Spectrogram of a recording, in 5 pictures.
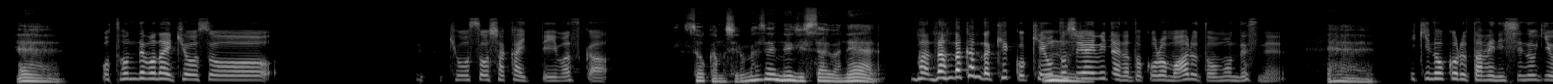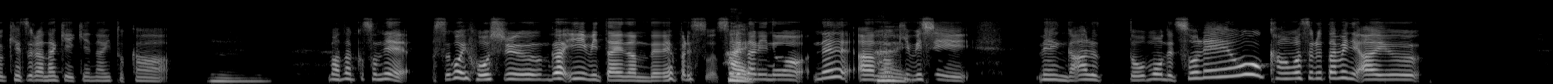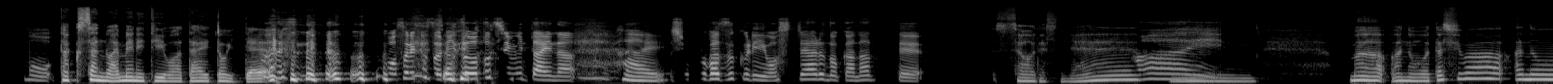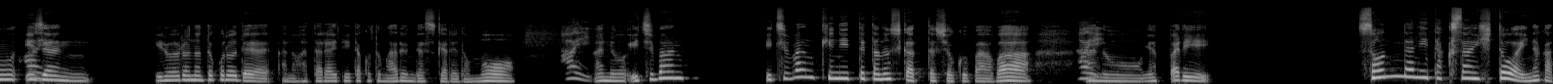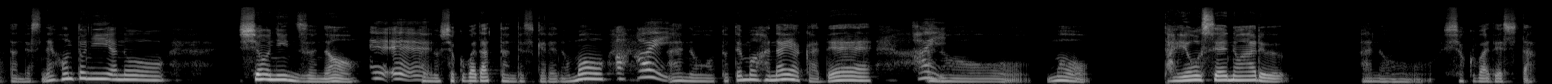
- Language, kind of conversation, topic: Japanese, unstructured, 理想の職場環境はどんな場所ですか？
- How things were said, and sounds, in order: chuckle; laugh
